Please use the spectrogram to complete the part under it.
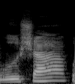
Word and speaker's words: wuxia: Yeah, like if I got that pronunciation right, wuxia, with a type yes.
